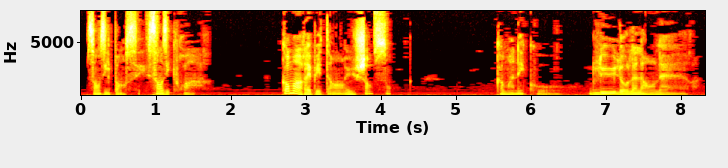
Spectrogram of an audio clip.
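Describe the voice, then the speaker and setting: A woman reciting poetry expressively, with deliberate dramatic phrasing and a husky, breathy voice that can sink toward a whisper. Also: low-pitched. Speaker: poetry reader.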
